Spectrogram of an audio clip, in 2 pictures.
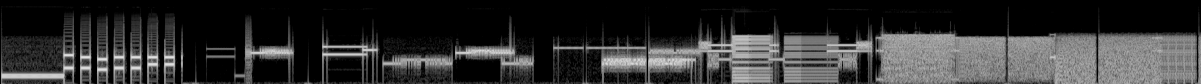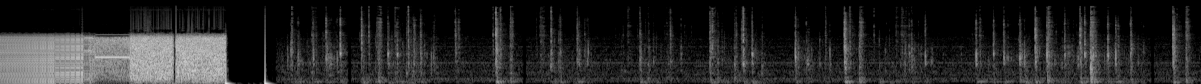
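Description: Dial-up modem connecting: a dial tone, a quick run of touch-tone dialing beeps, then the modem's handshake tones and a loud hissing screech that cuts off suddenly about 14 seconds in. Faint crackling clicks follow.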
